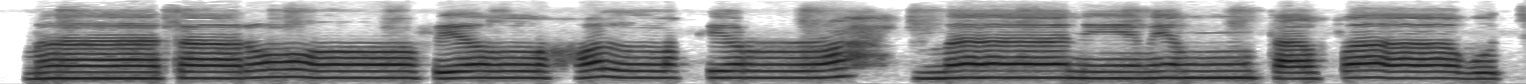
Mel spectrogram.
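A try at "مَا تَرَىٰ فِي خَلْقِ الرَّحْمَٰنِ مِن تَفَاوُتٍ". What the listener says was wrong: Bukan matarol, kan nggak ada lamnya bu.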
